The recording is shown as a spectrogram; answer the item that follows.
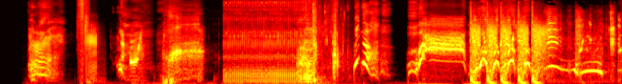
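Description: Wordless cartoon character vocalising: short grunts and mutters, a raspy buzzing sound about two seconds in, then a longer run of grumbling with a pitch that slides up and down.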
